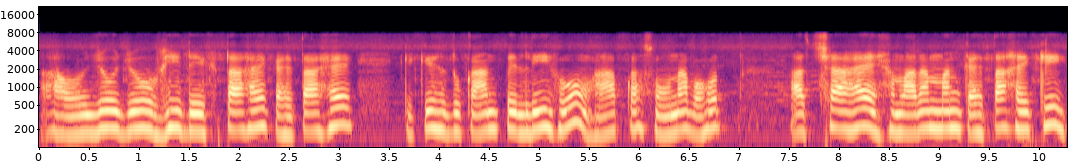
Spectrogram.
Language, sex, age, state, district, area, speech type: Hindi, female, 45-60, Uttar Pradesh, Pratapgarh, rural, spontaneous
